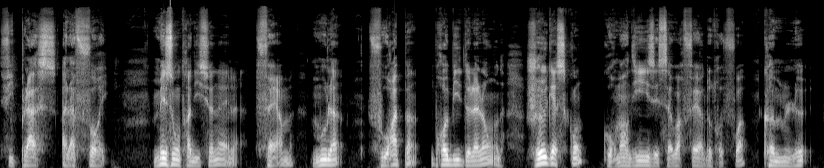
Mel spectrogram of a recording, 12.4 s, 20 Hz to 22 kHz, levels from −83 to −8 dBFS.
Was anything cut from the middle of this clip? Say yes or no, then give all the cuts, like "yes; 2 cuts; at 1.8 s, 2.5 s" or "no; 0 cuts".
yes; 1 cut; at 6.5 s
